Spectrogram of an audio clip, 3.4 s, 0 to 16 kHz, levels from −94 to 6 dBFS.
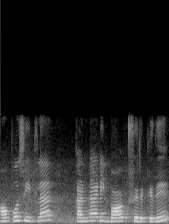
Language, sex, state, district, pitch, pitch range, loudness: Tamil, female, Tamil Nadu, Kanyakumari, 250 Hz, 235-270 Hz, -15 LUFS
